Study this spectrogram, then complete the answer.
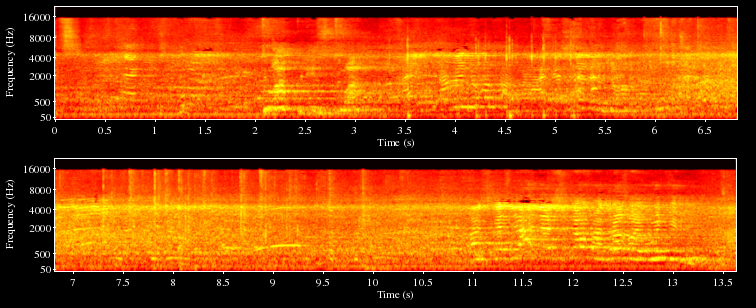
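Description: A crowd chatters and cheers in a large hall.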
